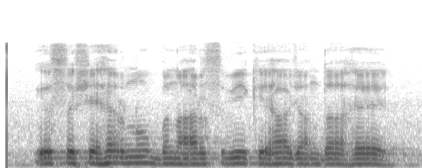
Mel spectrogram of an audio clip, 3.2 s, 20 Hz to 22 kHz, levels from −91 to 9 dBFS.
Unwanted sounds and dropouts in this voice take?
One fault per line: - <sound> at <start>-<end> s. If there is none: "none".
none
